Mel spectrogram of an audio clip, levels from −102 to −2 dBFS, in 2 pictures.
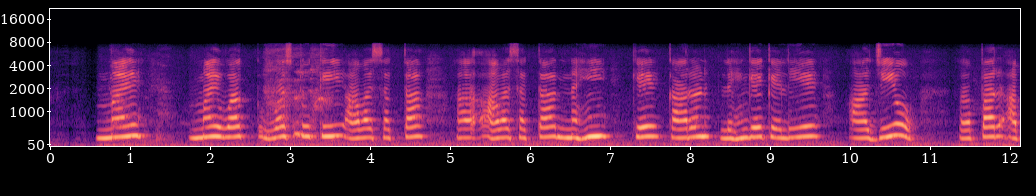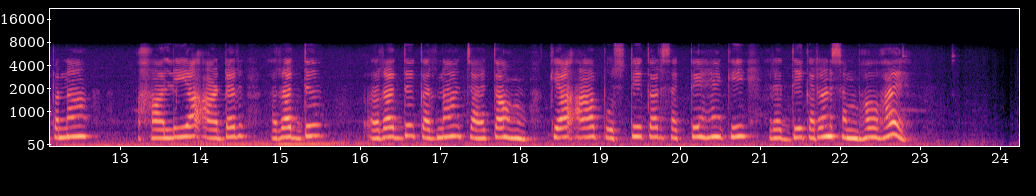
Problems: none marked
